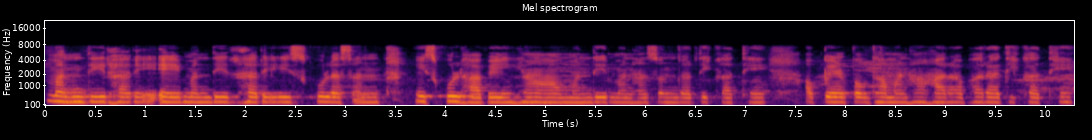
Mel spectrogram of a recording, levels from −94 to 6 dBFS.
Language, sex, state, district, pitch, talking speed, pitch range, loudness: Chhattisgarhi, female, Chhattisgarh, Bastar, 190 Hz, 150 wpm, 185-195 Hz, -26 LUFS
